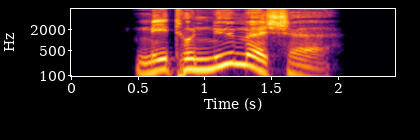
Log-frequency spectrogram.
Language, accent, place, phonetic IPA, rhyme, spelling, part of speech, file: German, Germany, Berlin, [metoˈnyːmɪʃə], -yːmɪʃə, metonymische, adjective, De-metonymische.ogg
- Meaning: inflection of metonymisch: 1. strong/mixed nominative/accusative feminine singular 2. strong nominative/accusative plural 3. weak nominative all-gender singular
